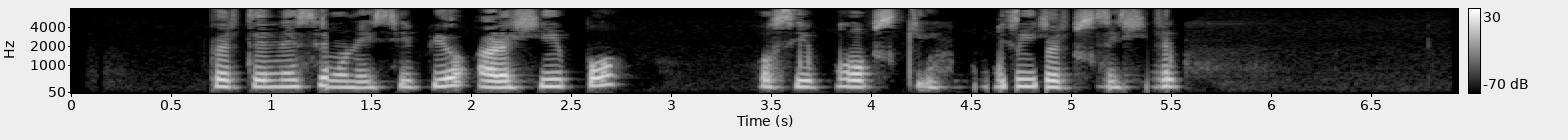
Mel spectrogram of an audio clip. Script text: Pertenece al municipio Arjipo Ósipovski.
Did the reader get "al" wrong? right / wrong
wrong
